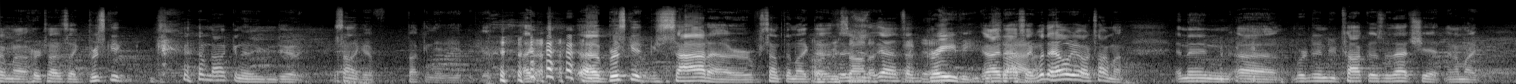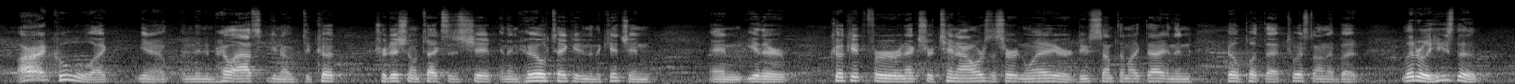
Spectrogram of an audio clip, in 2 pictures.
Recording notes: on location at Hurtado Barbecue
